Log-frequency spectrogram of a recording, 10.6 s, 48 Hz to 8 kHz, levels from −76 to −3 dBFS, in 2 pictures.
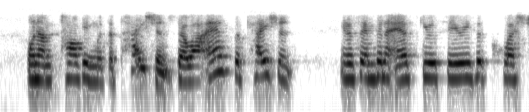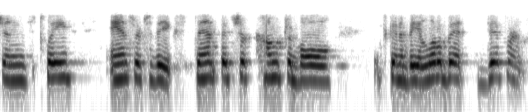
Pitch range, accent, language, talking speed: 195-240 Hz, American, English, 220 wpm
